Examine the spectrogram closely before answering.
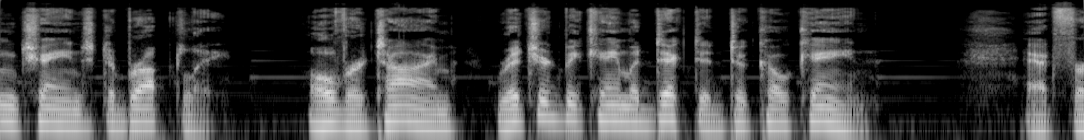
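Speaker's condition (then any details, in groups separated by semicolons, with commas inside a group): No condition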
